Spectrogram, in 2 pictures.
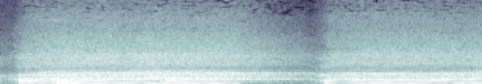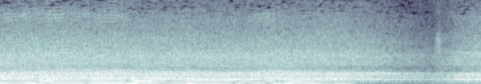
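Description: A man sings along loudly close by.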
